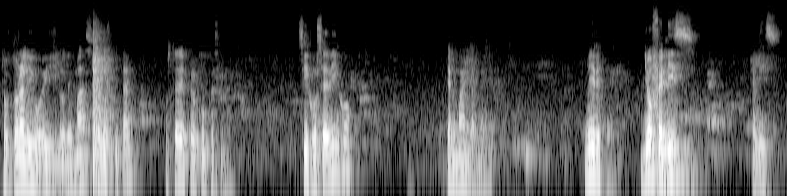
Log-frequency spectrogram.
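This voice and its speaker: A man's voice: medium pitch, measured pace, long pauses, background noise. A man giving a church testimony, telling his story and acting out both sides of a conversation. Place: church hall. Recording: echoey church hall.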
